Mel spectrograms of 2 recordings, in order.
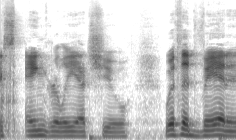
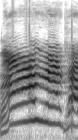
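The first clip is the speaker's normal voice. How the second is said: very high, very loud, shrill, furious lizard-creature war cry; 13 dB louder than usual. Narrator voices a lizard-like creature raising his sword at the party, angry lizard-folk cry. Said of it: "raise his sword at you angrily".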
